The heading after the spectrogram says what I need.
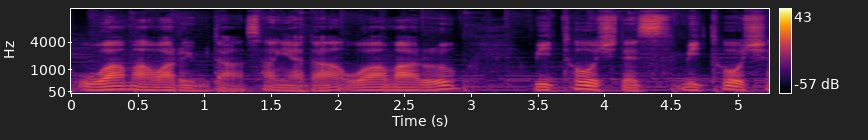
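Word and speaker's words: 上回る: 우에마와루가 아니라 우아마와루입니다.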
